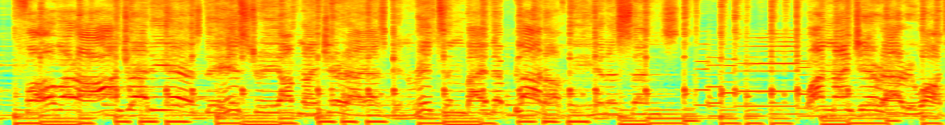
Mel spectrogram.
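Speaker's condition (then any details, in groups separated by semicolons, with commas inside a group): No condition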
